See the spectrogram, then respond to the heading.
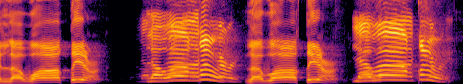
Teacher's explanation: قاف زبان کی جڑ اور تالو کے نرم حصے سے قاف ادا ہوتا ہے، زبان کی جڑ تالو کے نرم حصے سے قاف ادا ہوتا ہے، یاد رکھنا ہے۔ اور جب ہم وقف کریں گے عین کو ساکن کر دیں گے اور عین ساکن ہو جائے گا تو آواز آئے گی لواقع، لواقع، لواقع، لواقع، انما توعدون لواقع، انما توعدون لواقع، گڈ۔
